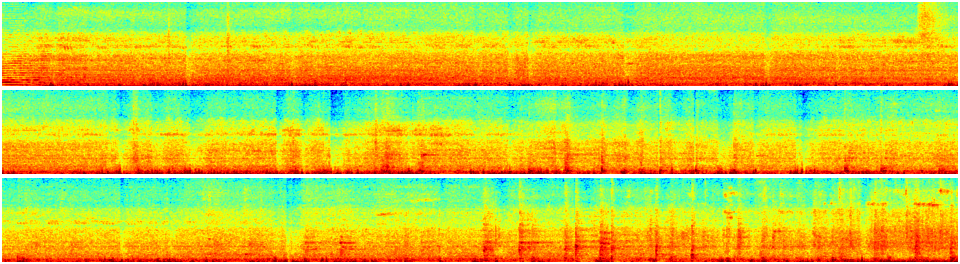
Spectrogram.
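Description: Passenger express train rolling along the track, heard from the open door of a sleeper coach: a steady rumble of the wheels, with clicks over the rail joints that come more often from about ten seconds in.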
